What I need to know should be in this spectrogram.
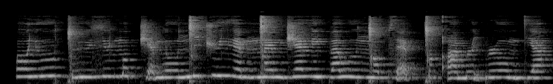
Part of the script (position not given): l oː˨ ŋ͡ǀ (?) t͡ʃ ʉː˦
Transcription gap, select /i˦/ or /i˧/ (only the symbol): i˦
